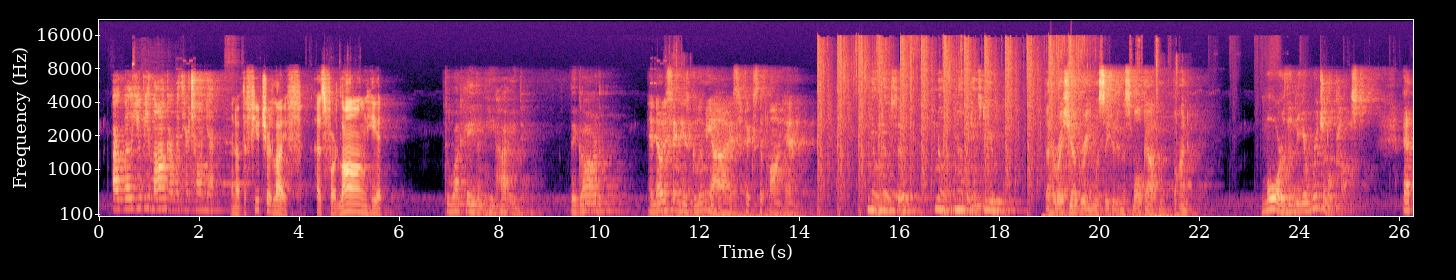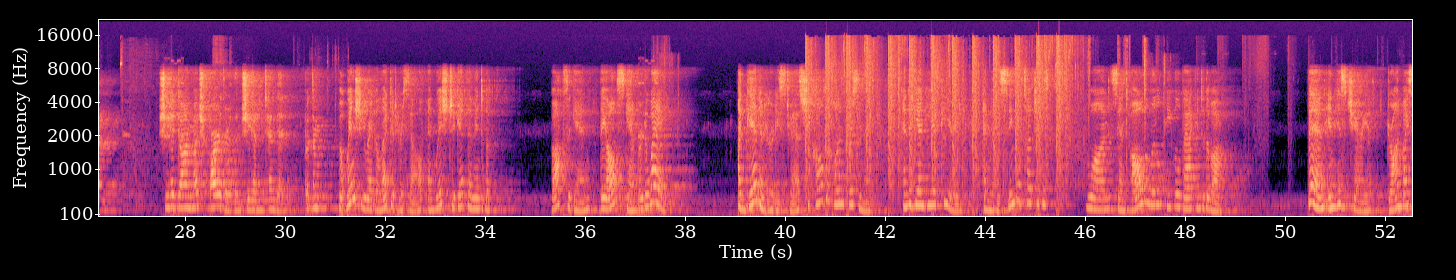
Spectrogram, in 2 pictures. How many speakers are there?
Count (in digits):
9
